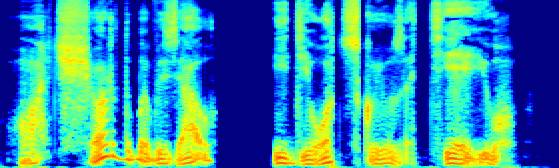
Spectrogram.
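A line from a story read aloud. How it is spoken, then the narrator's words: Hiss. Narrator (Russian): Савелью Антоновичу, прошипевшему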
